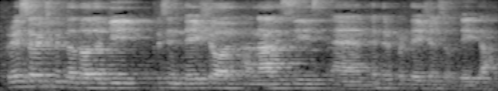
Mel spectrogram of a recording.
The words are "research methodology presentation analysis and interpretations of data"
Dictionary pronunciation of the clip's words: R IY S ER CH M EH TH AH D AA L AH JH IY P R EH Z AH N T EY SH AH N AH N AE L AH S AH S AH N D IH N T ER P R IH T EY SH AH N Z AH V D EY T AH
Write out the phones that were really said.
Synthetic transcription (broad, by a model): R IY S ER CH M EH T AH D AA L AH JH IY P R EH S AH N T EY SH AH N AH N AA L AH S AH S AH N D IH N T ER P R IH T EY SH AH N S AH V D EY T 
